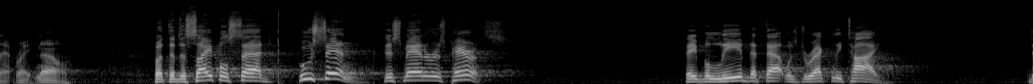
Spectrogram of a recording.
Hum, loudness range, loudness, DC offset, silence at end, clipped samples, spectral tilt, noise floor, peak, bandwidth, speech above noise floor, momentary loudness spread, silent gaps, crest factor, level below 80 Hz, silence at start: none; 5 LU; -27 LUFS; under 0.1%; 0 s; under 0.1%; -5 dB/octave; -71 dBFS; -10 dBFS; 16 kHz; 44 dB; 12 LU; none; 20 dB; -62 dBFS; 0 s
